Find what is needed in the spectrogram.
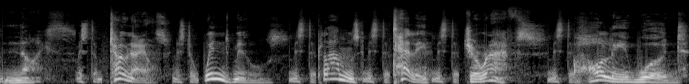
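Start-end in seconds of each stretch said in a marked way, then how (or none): none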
